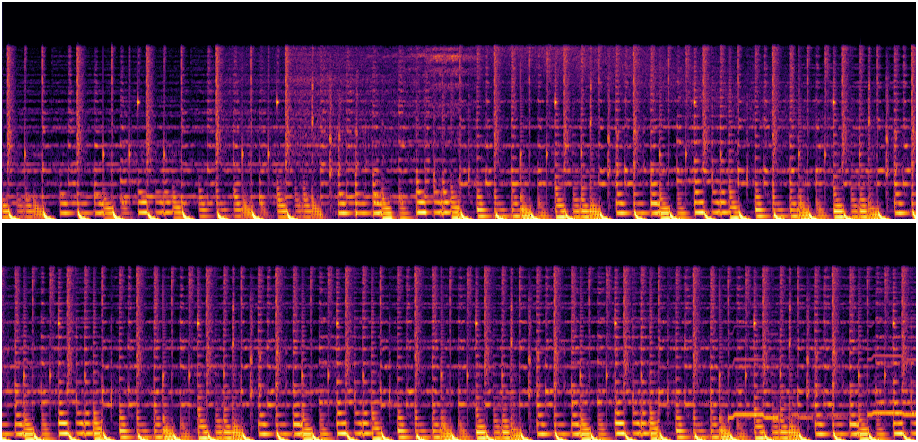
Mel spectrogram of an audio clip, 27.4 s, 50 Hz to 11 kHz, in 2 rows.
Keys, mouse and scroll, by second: 1.0 click, 1.1 click, 2.4 click, 4.5 click, 4.6 click, 5.2 click, 7.3 click, 8.4 click, 10.8 click, 12.0 click, 14.2 click, 15.0 click, 16.5-16.8 scroll down 1, 17.3 click, 21.2 click, 22.7 scroll up 2, 24.1 click, 25.0 click, 26.5 click, 26.6 click, 27.1 click.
